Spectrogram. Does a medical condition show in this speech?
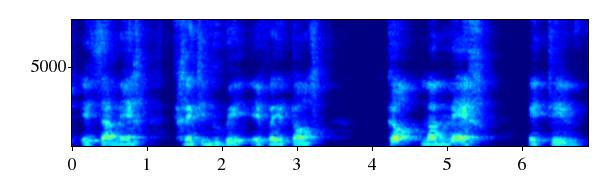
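Yes: multiple sclerosis.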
